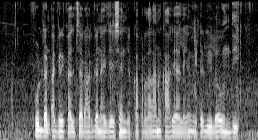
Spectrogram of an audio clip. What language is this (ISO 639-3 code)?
tel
